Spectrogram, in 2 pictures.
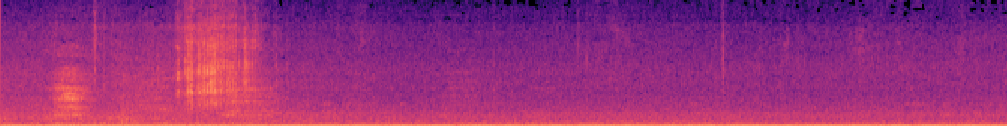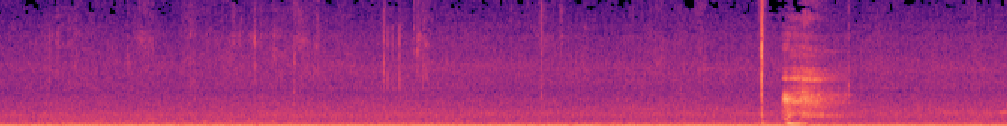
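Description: Rooftop air-conditioning unit running with a steady low machine hum.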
